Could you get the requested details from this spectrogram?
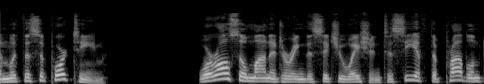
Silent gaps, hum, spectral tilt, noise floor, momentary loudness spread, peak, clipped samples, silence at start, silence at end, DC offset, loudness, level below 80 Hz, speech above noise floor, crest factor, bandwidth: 1.11-1.96 s; none; -5 dB/octave; under -90 dBFS; 8 LU; -8 dBFS; under 0.1%; 0 s; 0 s; under 0.1%; -23 LUFS; -62 dBFS; over 67 dB; 16 dB; 12 kHz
